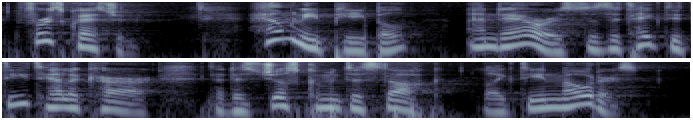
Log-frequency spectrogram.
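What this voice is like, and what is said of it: Radio announcer voice. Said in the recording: “my beautiful radio voice”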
